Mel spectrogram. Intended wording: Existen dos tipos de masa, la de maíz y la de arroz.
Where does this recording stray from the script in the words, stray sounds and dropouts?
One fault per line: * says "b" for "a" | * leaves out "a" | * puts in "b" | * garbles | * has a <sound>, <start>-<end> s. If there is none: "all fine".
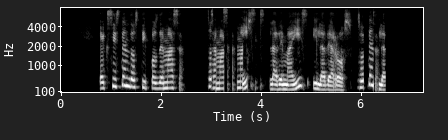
* garbles
* garbles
